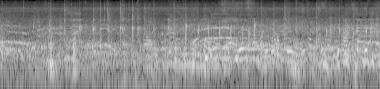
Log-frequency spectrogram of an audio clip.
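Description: A crowd of people cheers and chatters nearby.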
